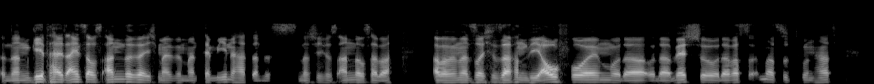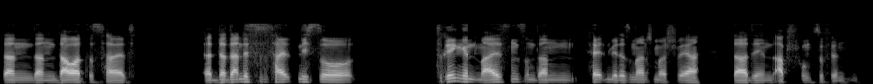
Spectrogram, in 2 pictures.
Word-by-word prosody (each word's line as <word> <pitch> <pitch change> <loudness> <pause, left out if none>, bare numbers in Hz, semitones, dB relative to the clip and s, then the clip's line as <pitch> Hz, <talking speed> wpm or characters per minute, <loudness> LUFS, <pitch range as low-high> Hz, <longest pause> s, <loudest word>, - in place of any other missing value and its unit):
und 90 - -10
dann 95 +1 -2
geht 125 +2 +5
halt 115 0 +5
eins 120 -1 +4
auf's 110 - +1
andere. 115 0 +2
Ich 95 - -7
meine, 95 -1 -5
wenn 95 - -10
man 95 0 -6
Termine 105 +2 -4
hat, 100 0 -3
dann 95 - -7
ist 90 - -17
es - - -20
natürlich 95 +1 -11
was 90 - -14
anderes, 100 +1 -4
aber 90 -1 -1 0.4
aber 95 0 +2
wenn 100 - -2
man 105 -2 -1
solche 105 -1 -3
Sachen 105 0 +2
wie 100 - +1
Aufräumen 110 -2 +2
oder 95 -1 +1
oder 90 -1 -2
Wäsche - - +1
oder 95 -1 -1
was 105 - -3
auch - - -13
immer 120 -2 -6
zu 110 - -14
tun 105 -2 -16
hat, 105 +1 -5 0.4
dann 100 -1 +1
dann 95 -1 -1
dauert 105 +2 +7
das 100 0 -13
halt. 90 0 +1 0.7
Äh, 100 - 0
d 110 +3 +3
dann 115 +2 +4
ist 125 -1 -2
es 120 -1 -14
halt 115 +1 +2
nicht 120 -2 -4
so 105 -2 +1 0.8
dringend 135 -4 +1
meistens 115 +4 +2
und 115 -2 -13
dann 105 -1 -4
fällt 115 - 0
mir 105 -2 -4
das 100 0 -4
manchmal 110 -2 -5
schwer, 100 -1 0 0.3
da 95 -1 +5
den 95 -1 -8
Absprung 105 -3 -3
zu 90 - -14
finden. 90 +1 -14
105 Hz, 220 wpm, -25 LUFS, 95-110 Hz, 0.8 s, dauert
